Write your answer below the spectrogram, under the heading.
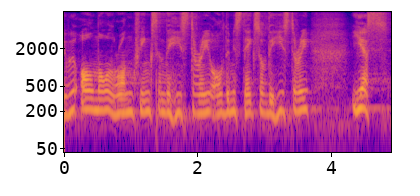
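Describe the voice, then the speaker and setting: Israeli man, non-native English, preaching with heavy vocal fry and booming repetition; church hall with long reverb. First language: not English; English is his third language. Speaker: guest preacher. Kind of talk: sermon. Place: church sanctuary.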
